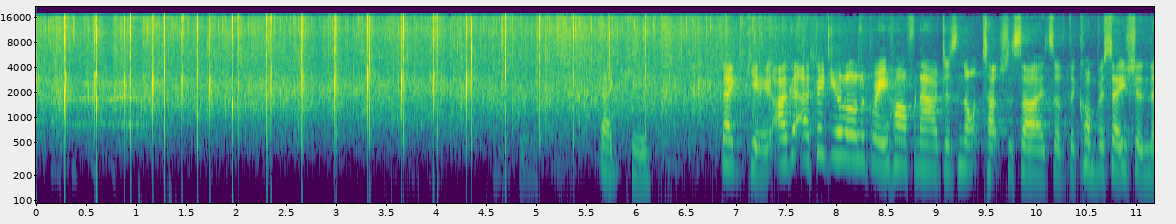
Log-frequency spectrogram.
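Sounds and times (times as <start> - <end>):
audience applause: 0.0 - 8.0
speech: 5.6 - 11.1.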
